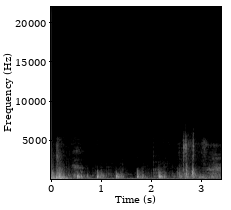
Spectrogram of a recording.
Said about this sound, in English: someone's coming. Look out and see who it is. It's a kid on a white horse. He's stopping here.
